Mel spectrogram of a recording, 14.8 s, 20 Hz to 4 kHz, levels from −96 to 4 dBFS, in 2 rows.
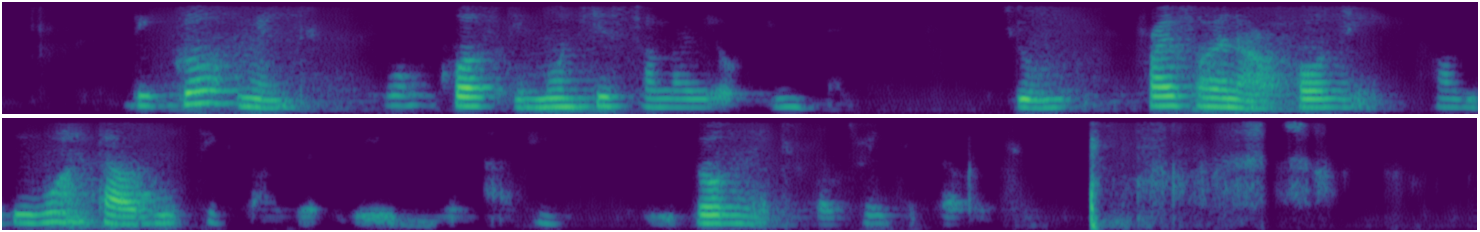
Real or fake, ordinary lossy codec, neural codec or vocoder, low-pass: fake; none; codec, 16 kHz, 1 kbps, X-Codec, WavLM features, trained on Multilingual LibriSpeech; 3.6 kHz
